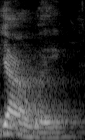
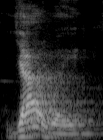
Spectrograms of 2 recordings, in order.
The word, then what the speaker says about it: Yahweh: y h w h yahweh should be spelled y a h w e h u the first h sound following ya should be clearly pronounced as should the last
